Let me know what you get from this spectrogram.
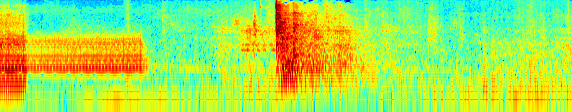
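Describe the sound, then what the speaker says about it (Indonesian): A car horn sounds in one steady, sustained honk for over a second, fairly loud, followed by a sharp bang like a door slamming and quieter background rumble. "dengan suara klakson mobil yang sudah sangat familiar ini"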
